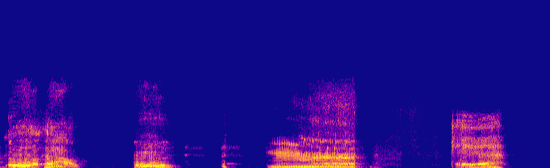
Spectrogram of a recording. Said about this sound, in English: Does anyone else need to clear their throat before we begin? No, I feel like I do, but...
